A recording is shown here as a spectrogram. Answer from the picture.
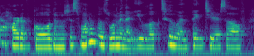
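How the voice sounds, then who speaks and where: The speaker is soft-spoken, with fairly even intonation. Audible room echo is present. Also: woman. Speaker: true crime YouTuber. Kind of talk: casual narration. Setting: quiet borrowed room.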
